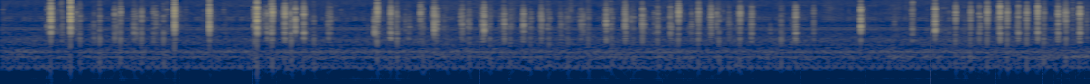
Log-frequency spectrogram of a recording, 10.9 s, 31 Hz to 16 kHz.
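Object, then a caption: Plastic game controller. Fingertips rapidly click the buttons of a hollow black plastic Xbox 360 controller held in the hands. Dense, irregular, sharp bright clicks with almost no ring follow one another for about eleven seconds over a faint low hum.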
